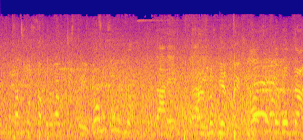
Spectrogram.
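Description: Players shouting and calling to each other on a mini-football pitch, the calls coming thicker in the second half, with occasional dull thuds of the ball being kicked.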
